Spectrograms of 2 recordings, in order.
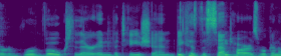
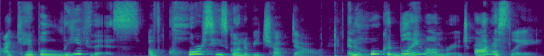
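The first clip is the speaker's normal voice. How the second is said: fuming; 6 semitones higher, 4 dB louder than usual. Retold or imitated. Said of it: "Hermione is fuming".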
